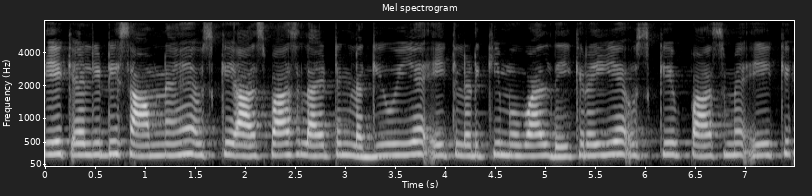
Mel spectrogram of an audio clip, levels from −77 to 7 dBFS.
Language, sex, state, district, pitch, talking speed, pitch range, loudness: Hindi, female, Chhattisgarh, Bilaspur, 235 Hz, 185 wpm, 220-245 Hz, -16 LUFS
